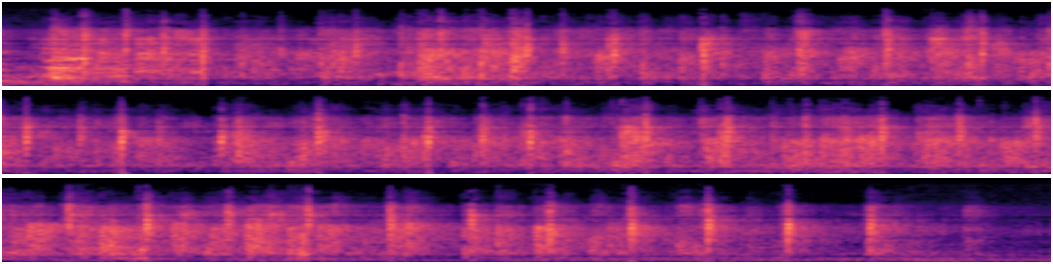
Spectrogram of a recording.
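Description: Audience applauding: dense, steady clapping of many hands that starts at once and stops near the end.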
